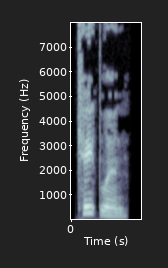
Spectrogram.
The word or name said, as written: kaitlan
